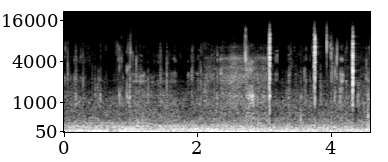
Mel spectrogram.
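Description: A person chewing a mouthful of griddled onion smash burger with crispy-edged onions, with a few sharp clicks in the second half.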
